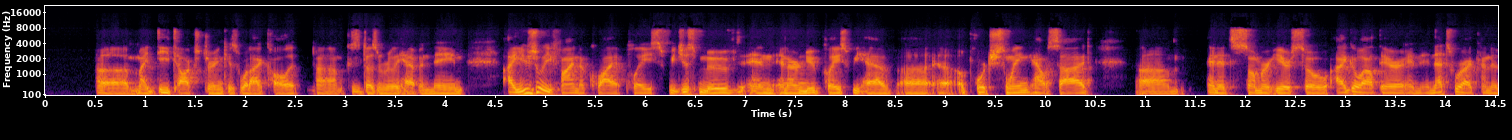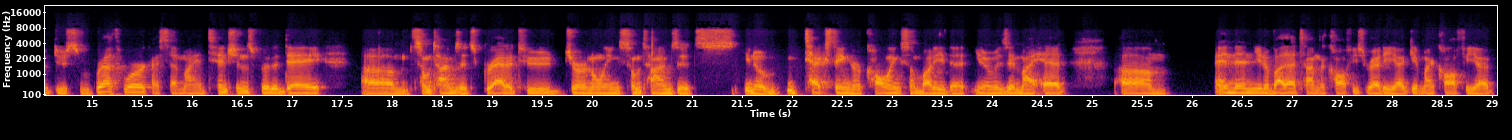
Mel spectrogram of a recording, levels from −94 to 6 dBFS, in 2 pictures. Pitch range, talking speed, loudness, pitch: 85-90 Hz, 210 wpm, -15 LUFS, 85 Hz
